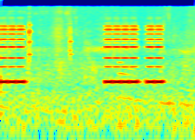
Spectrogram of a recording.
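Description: A steady held note of one pitch that cuts off just after the start, then sounds twice more briefly in the second half.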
